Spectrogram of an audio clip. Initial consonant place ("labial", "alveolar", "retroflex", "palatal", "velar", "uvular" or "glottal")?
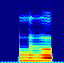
alveolar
